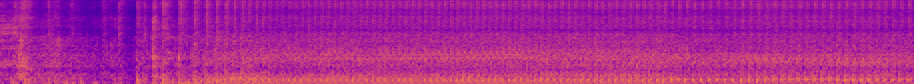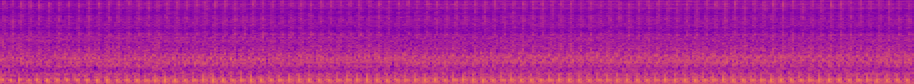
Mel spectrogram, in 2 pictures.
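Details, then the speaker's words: Kohler Courage single-cylinder twin-cam engine after head gasket, PTO seal and valve cover seal replacement: loud, steady clanking with heavy vibration; typical valve train clatter of the twin-cam design. "so super loud there i hear a lot of vibration and it almost sounds like the unit's going to completely fly apart so again that twin twin cam is very loud"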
